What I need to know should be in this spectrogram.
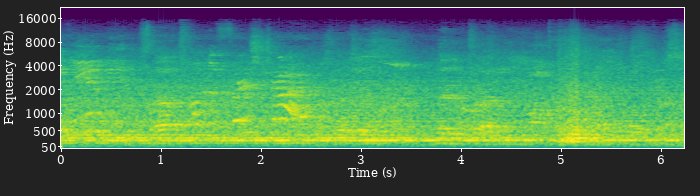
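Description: Men and women talk quietly nearby.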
